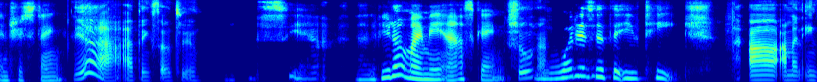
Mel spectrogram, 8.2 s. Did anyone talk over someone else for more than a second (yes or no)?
no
